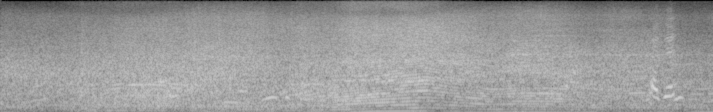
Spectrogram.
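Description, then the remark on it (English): A steady, loud roar of street traffic with cars passing by, a rising and falling engine sweep in the middle, and indistinct voices murmuring underneath. “It's too dangerous. Too many cars.”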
